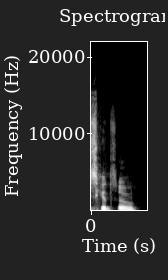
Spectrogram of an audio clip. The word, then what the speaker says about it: schizo: I don't actually have Shizo ramblings. I don't. Shizo? Yeah, like, you know. You mean schizo? Oh yeah, I like calling it that way. I know schizo is the proper way to say it, but I just like.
